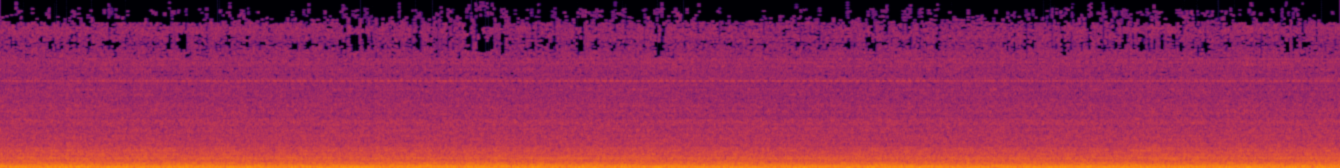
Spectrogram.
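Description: A light aircraft engine drones steadily, heard from inside the cabin.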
